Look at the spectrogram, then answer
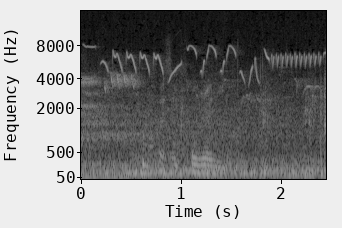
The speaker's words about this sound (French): Et là, on a un pinson qui revient en plus. Donc ça, c'est un pinson.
